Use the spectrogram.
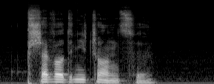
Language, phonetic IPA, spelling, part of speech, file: Polish, [ˌpʃɛvɔdʲɲiˈt͡ʃɔ̃nt͡sɨ], przewodniczący, noun / verb, Pl-przewodniczący.ogg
